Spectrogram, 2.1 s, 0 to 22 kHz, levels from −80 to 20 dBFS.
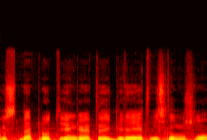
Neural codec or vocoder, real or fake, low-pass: codec, 44.1 kHz, 2.6 kbps, SNAC; fake; 14.4 kHz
